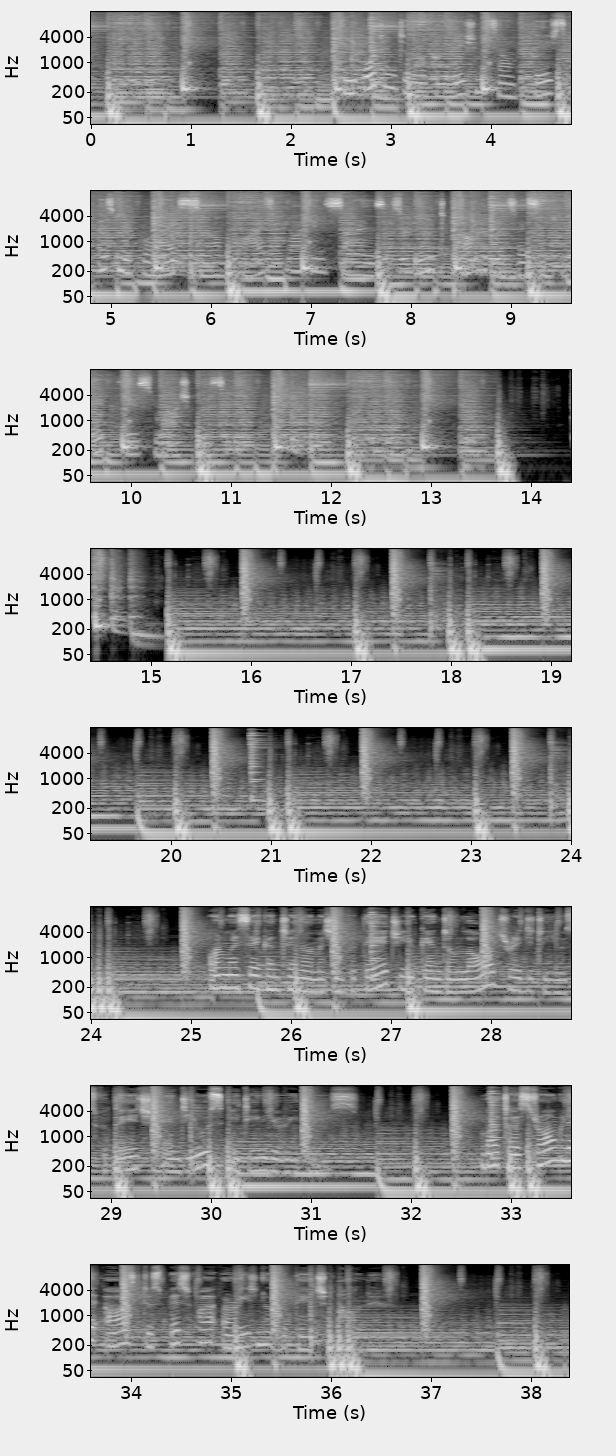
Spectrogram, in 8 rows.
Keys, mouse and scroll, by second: 0.8 Tab, 2.4-3.6 typing, 4.7 Tab, 4.8-5.5 typing, 7.6 click, 8.6 click, 8.6 typing, 8.7 click, 11.6 click, 12.6 click, 13.3 click, 14.5-18.8 typing, 17.0 Tab, 20.1-21.9 typing, 24.1-24.9 typing, 24.2 click, 24.3 click, 26.9 click, 27.9 click, 29.6-31.8 typing, 32.1 Tab, 33.3-34.0 typing, 35.2-35.9 typing.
